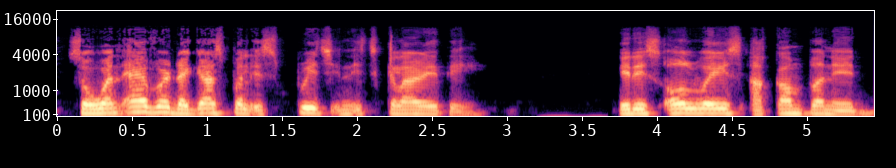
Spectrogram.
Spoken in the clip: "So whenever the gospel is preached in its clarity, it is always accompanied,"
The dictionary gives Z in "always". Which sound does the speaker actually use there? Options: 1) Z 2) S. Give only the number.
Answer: 2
